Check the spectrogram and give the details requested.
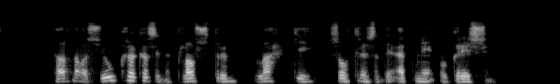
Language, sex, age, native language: Icelandic, male, 40-49, Icelandic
